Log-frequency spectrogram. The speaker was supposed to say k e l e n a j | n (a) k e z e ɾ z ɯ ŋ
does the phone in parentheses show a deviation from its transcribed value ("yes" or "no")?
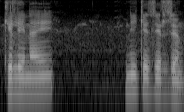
yes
